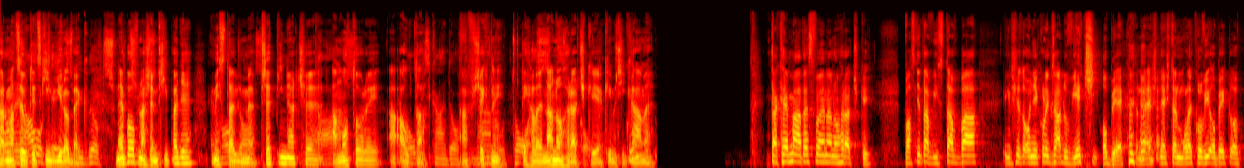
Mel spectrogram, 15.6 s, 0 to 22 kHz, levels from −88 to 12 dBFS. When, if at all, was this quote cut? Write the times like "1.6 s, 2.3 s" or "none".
11.2 s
